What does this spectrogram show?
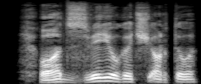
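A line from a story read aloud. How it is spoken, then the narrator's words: Threatening voice. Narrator (Russian): сказала Бочкова угрожающим голосом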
